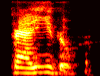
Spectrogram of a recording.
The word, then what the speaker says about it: traído: Traído. Traer, traído. Ponemos el acento en la I.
